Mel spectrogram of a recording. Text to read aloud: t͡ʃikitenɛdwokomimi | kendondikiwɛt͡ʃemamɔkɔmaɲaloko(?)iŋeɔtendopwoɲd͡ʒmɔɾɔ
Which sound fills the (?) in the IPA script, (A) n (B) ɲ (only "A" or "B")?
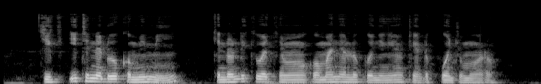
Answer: B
